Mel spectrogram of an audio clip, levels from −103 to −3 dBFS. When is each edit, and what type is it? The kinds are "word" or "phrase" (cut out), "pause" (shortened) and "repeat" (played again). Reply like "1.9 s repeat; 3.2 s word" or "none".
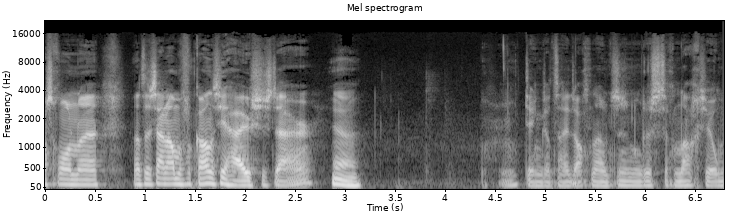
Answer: none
